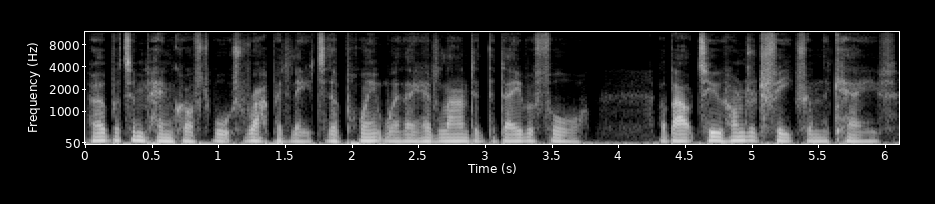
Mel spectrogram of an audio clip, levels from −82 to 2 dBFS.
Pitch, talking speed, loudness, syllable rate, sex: 100 Hz, 215 wpm, -19 LUFS, 5.9 syllables/s, male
